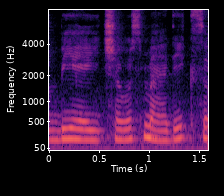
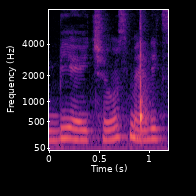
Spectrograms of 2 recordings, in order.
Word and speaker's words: BH Cosmetics: E questa qua mi avete detto che si pronuncia BH Cosmetics, quindi BH Cosmetics, che è fighissima perché in realtà c'ha lo specchio che si mette così con le mie manate sopra.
